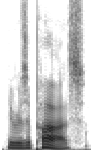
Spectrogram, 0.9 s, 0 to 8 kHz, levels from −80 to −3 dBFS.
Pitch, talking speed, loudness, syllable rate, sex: 130 Hz, 265 wpm, -17 LUFS, 8.5 syllables/s, male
